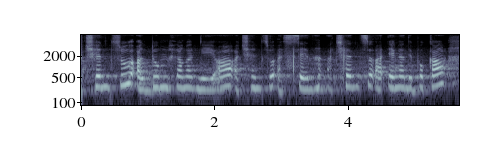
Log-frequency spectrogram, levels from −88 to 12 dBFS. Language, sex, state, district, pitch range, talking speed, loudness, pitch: Mizo, female, Mizoram, Aizawl, 260-285 Hz, 220 wpm, -20 LUFS, 275 Hz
